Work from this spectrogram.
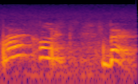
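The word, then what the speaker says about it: haricots verts: and I told them the H is silent it's our Co ver that's French you know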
